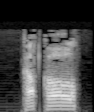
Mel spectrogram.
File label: "catcall", English; nouns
